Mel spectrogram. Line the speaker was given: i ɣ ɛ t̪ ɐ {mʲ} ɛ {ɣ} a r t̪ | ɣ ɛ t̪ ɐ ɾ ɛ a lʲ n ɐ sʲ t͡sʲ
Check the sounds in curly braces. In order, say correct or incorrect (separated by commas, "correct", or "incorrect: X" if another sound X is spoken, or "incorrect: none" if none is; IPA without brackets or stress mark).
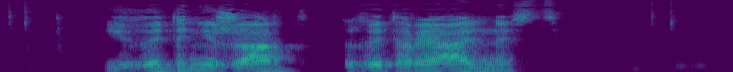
incorrect: nʲ, incorrect: ʐ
